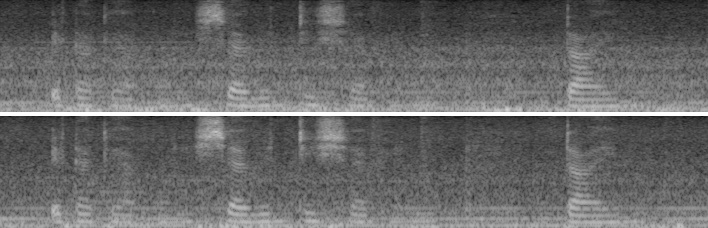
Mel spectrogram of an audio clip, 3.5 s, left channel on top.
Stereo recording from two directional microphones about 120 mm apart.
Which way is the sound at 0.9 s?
5° left (ahead or behind).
